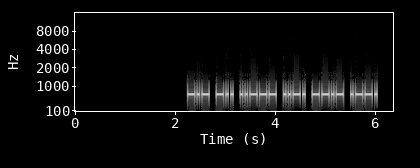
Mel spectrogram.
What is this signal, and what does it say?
Morse code, heard as a keyed tone, about 25 wpm, 700 Hz. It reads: KD2FQP
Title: USA Call Signs - 6 Characters - Repeated 3x - 25wpm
